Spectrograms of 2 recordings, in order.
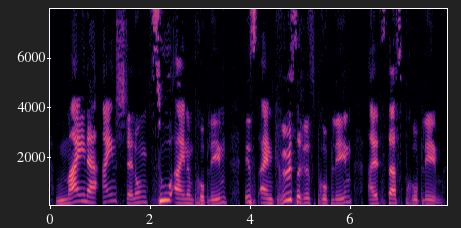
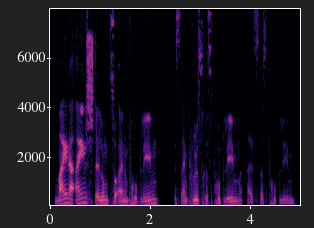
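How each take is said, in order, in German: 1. Er wird kraftvoll gesprochen, mit von Herzen kommender Überzeugung. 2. Er wird schlicht und neutral gesprochen.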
